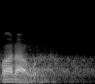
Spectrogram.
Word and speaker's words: parábola: La letra P representa el parámetro de la parábola. Parábola. Ahí me equivoqué en el acento. Sí la vi medio rara la palabra. Es parábola. Ese acento en la segunda A.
